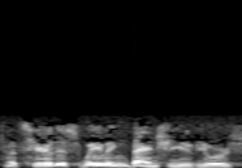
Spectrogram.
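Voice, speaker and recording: An actor playing a patient but firm father in a 1950s radio drama, mock-formal and gently teasing in his paternal manner. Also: medium pitch, a little slow, husky, soft background music. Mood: indulgent, skeptical. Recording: tinny, faintly noisy 1950s radio recording.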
